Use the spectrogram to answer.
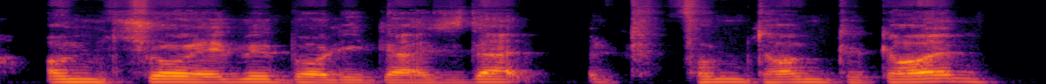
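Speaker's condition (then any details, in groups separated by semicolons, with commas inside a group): Cerebral palsy; talks slowly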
